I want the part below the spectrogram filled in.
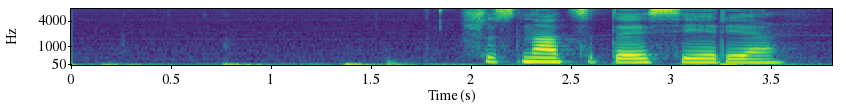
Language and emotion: Russian, neutral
